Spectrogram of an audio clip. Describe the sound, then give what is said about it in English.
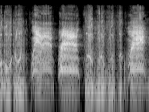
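A voice imitates a goregrind pig squeal: several loud, harsh, gurgling vocal bursts in quick succession, raw, with short pauses between them and no ordinary speech. “or on the other side is like the gore grind, porn grind, and whatever grind that is like pig squeal.”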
